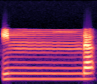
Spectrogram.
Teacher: ایک الف کی مقدار میں ناک میں آواز لے جا کر آواز کو ٹھہرائیں گے، ایک الف کی مقدار میں غنہ کریں گے، ان۔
